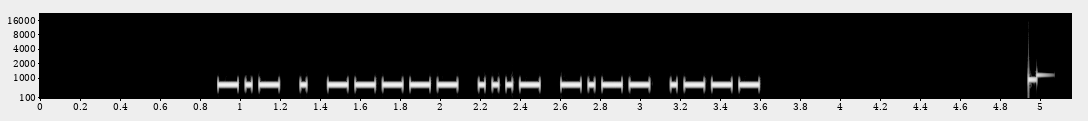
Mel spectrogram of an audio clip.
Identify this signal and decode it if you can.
Morse code, heard as a keyed tone, about 36 wpm, 700 Hz. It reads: KE0VYJ
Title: USA Call Signs - 4x Character Spacing - 35wpm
